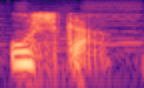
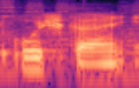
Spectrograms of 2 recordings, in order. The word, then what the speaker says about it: uszka: At Polish Christmas meals, people often eat something called uszka.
